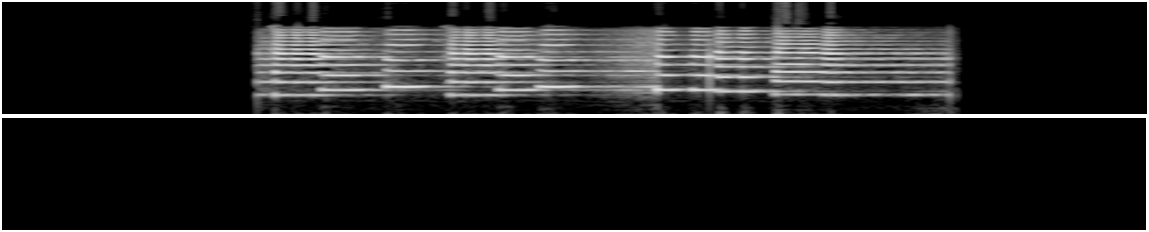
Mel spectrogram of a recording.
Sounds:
car horn, Silence

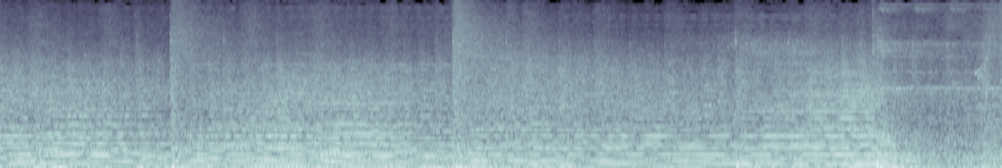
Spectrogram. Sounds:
Music

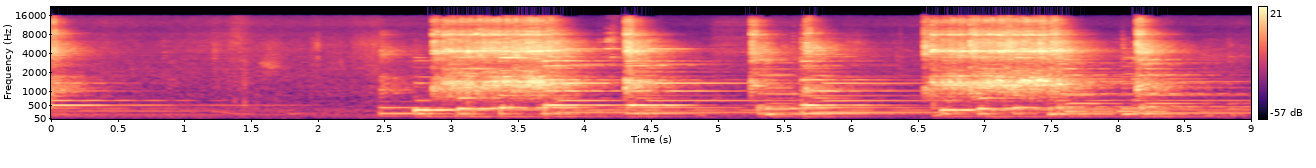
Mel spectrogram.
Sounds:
playing castanets

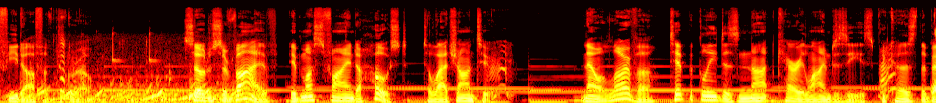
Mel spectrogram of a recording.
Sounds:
Speech

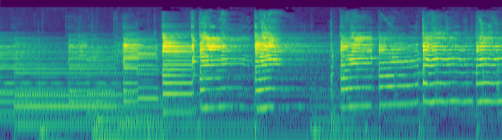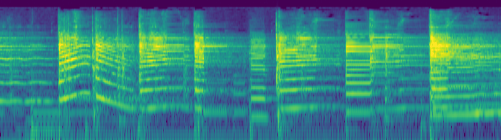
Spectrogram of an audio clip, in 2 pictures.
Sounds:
slide guitar, Music

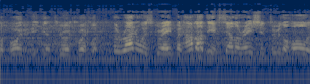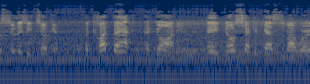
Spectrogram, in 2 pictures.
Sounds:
Speech

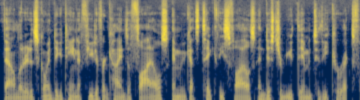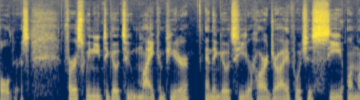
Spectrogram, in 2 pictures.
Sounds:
Speech

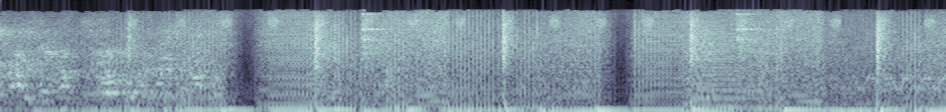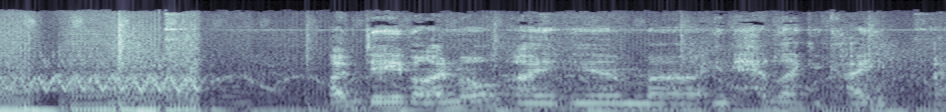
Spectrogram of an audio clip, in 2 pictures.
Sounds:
Speech, Music

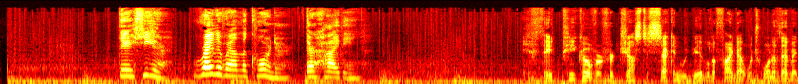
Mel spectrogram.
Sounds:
Heart sounds, Speech

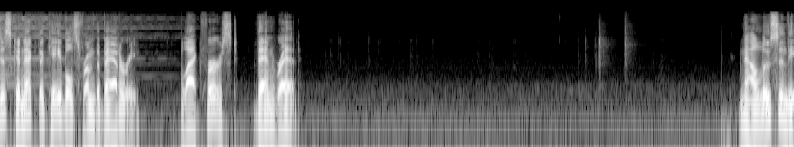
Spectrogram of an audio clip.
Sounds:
Speech

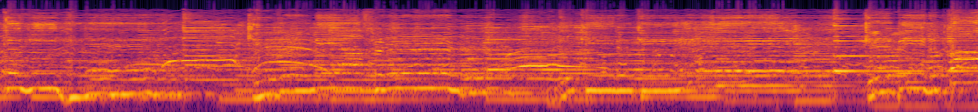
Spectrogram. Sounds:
Music, Orchestra, Male singing

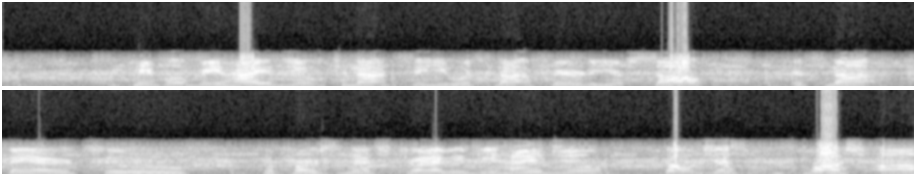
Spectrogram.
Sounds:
Music, Speech

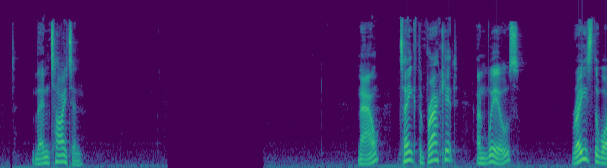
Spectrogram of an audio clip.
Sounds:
Speech

